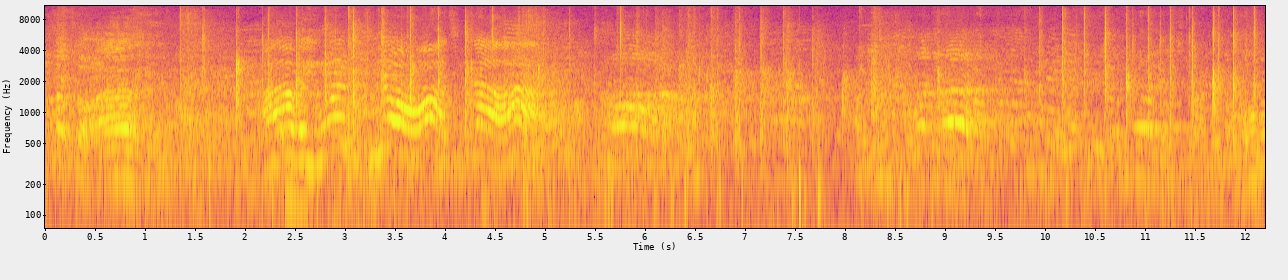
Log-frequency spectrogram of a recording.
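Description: Indistinct voices of several people talking in a large hall, loudest a few seconds in, with many short sharp clicks and taps scattered among them, more frequent near the end.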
